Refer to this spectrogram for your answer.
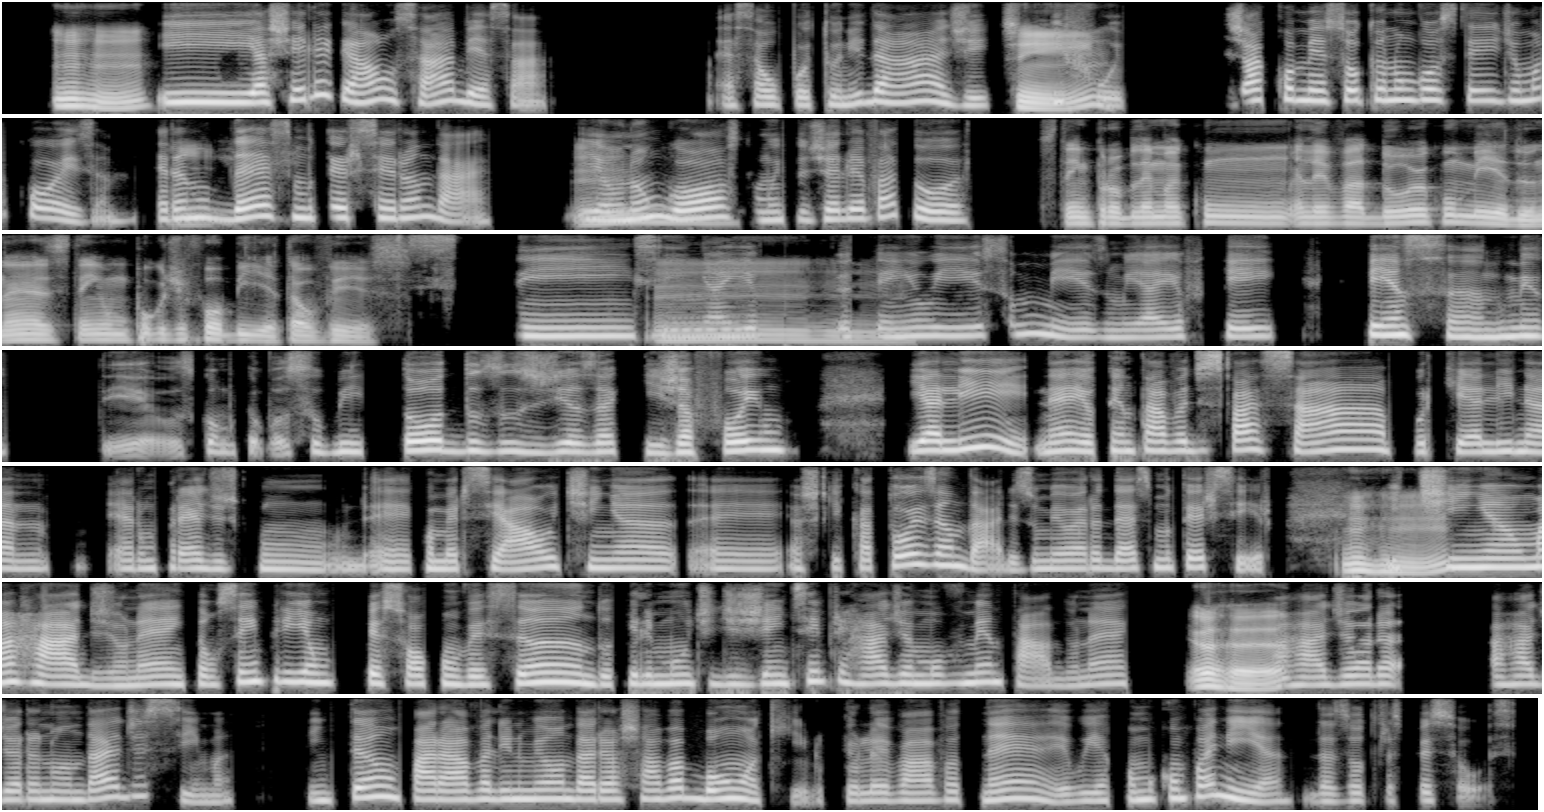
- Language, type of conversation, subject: Portuguese, podcast, Como foi seu primeiro emprego e o que você aprendeu nele?
- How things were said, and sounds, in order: tapping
